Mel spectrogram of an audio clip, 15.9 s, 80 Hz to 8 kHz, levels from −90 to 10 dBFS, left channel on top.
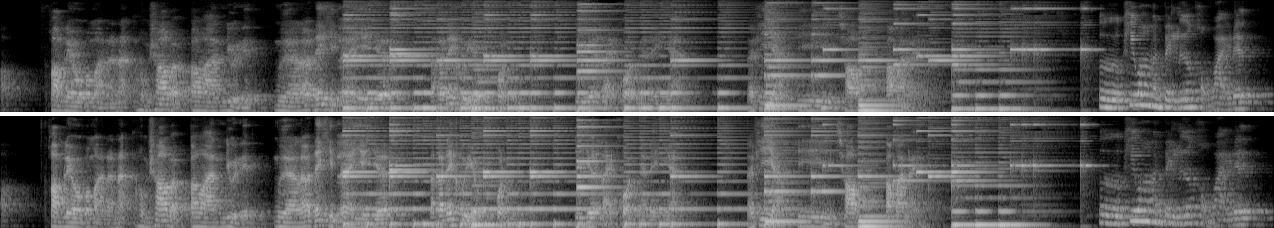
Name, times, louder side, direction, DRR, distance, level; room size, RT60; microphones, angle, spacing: voice 1, 0.6-3.1 3.4-4.9 5.5-6.5 7.2-8.5 9.0-10.7 11.1-11.6, right 3 dB, 85° right, 3 dB, 0.6 m, -27 dB
sound 1, 4.2-13.6, right 1 dB, 35° right, 0.6 m, -23 dB
voice 2, 13.7-15.6, left 1 dB, 35° left, 4 dB, 0.4 m, -28 dB
3.0 x 2.9 x 3.0 m, 0.98 s
head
